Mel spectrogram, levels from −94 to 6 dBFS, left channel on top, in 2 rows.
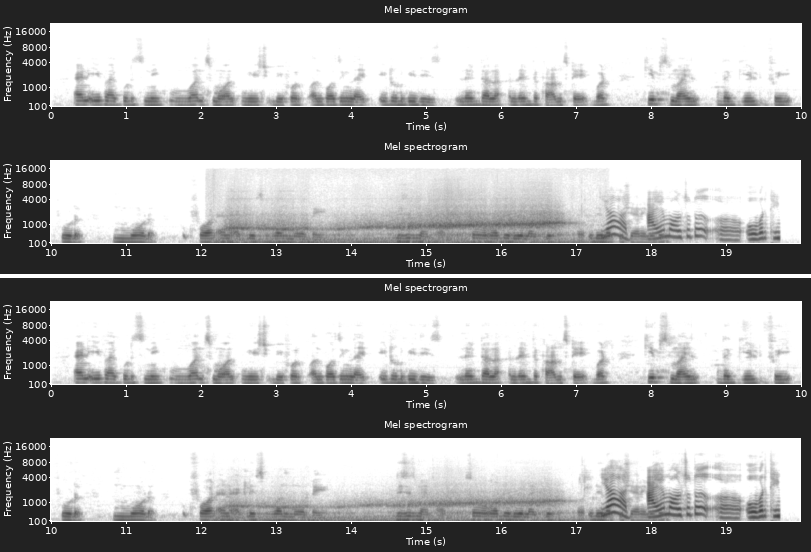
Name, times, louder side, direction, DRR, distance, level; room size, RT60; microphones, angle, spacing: voice 1, 0.3-7.4 8.0-9.9 10.1-10.4 10.8-11.4 12.0-13.7 14.6-18.2, right 1 dB, 35° right, 2.2 m, -36 dB
sound 1, 12.1-17.5, left 3 dB, 40° left, 0.8 m, -35 dB
voice 2, 17.3-19.7, right 7 dB, 60° right, 0.4 m, -28 dB
head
